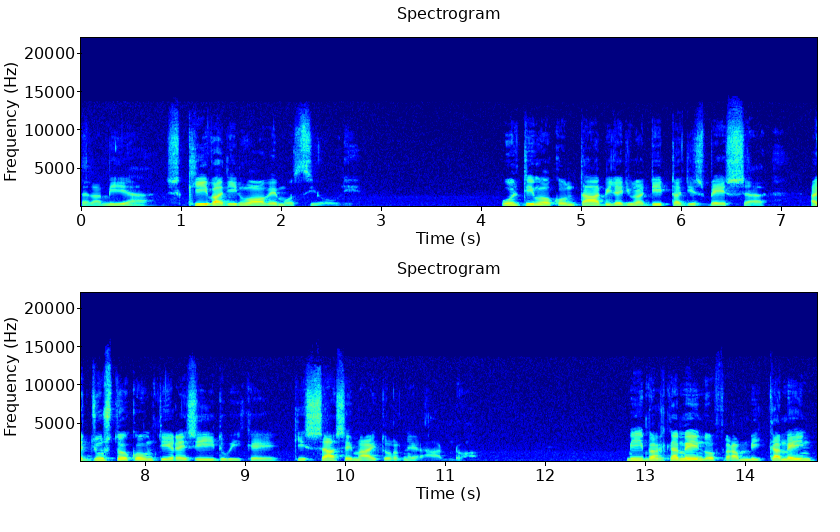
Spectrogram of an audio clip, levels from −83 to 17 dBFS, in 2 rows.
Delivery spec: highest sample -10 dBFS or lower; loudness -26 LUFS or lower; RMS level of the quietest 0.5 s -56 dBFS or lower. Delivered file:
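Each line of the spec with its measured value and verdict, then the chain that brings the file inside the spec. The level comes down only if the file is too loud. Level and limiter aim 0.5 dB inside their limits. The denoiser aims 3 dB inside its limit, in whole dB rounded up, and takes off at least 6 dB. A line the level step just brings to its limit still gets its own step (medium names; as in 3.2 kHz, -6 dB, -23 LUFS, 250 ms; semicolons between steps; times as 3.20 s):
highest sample -6.0 dBFS: fail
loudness -27.5 LUFS: pass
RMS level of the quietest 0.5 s -64 dBFS: pass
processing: peak limiter -10.5 dBFS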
